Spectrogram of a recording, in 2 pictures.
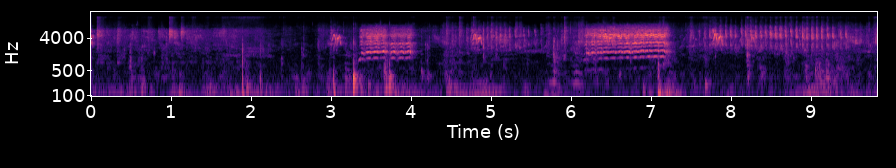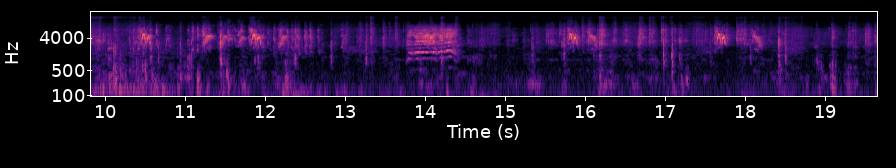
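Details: After milking, a goat runs off bleating: several short trembling bleats, the loudest around seven seconds, another near fourteen seconds, with steady rustling and clattering in between.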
